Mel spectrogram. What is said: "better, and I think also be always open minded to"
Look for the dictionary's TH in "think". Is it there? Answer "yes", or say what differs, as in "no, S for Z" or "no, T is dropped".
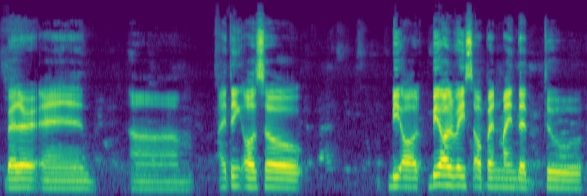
no, T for TH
